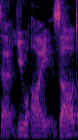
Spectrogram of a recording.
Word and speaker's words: Uizard: By the way, this is UIZard. I don't know how you're supposed to pronounce that. It's like wizard, but UIZARD.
